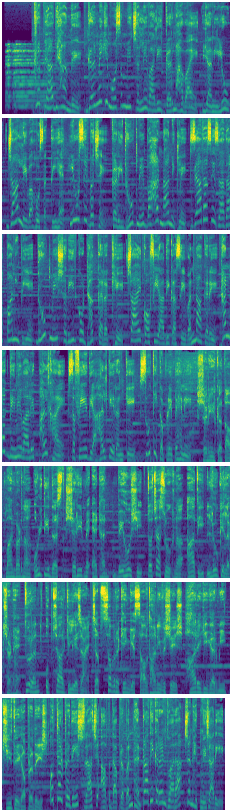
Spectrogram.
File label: heatwave jingles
